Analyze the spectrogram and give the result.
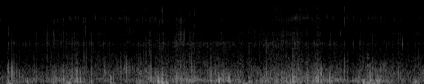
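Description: Both hands with long orange nails tap across the top and sides of a microphone coated in wet white papier-mâché paper over plastic wrap, formed into a rounded dome. The taps come as a steady stream of soft, muffled, low thuds with little brightness, each dying away almost at once.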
